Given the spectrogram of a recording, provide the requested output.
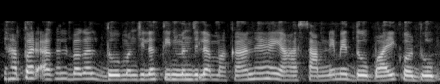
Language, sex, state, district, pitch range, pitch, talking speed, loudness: Hindi, female, Bihar, West Champaran, 210-255 Hz, 230 Hz, 230 wpm, -14 LUFS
